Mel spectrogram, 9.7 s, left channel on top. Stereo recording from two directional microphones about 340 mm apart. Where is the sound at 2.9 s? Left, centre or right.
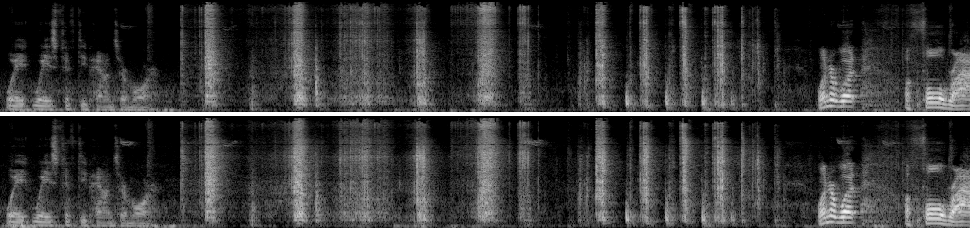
Centre.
